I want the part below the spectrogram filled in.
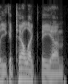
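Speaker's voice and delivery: ordinary talk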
